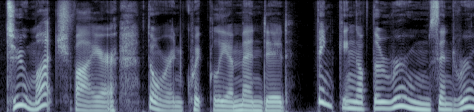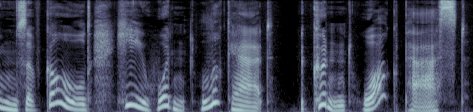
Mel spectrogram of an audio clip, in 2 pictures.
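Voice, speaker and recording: A woman's voice: sits low, big pitch swings, slow pace, a little mellow, no room sound. A woman narrating a written story expressively into a close microphone.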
